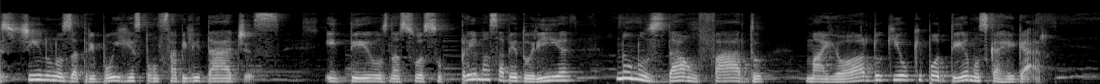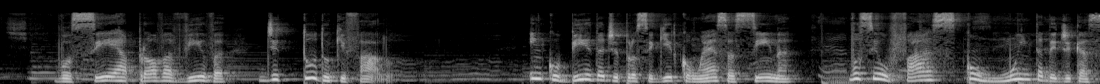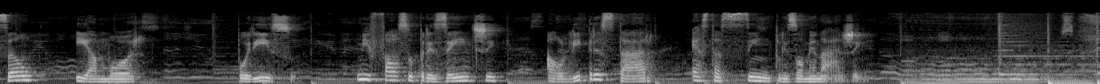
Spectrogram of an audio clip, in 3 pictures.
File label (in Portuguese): fem, Dia dos Pais para Mãe que é Pai – Voz Feminina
